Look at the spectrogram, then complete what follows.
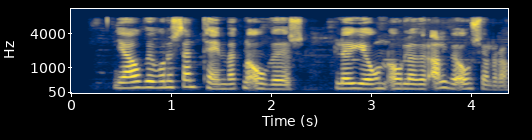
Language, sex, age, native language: Icelandic, female, 30-39, Icelandic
